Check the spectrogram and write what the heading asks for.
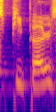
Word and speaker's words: PIPL: Elle s'appelle le PIPL, euh, qui d'ailleurs se prononce People.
